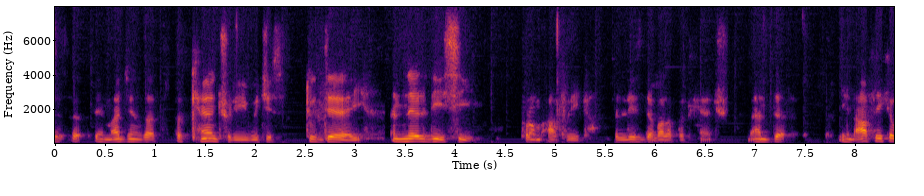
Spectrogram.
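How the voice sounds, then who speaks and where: Husky Algerian man on a phone-like line. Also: mid-range voice, dry recording. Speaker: climate policy consultant, interview guest. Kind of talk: explanatory interview answers. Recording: thin phone-like call audio, faint music.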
